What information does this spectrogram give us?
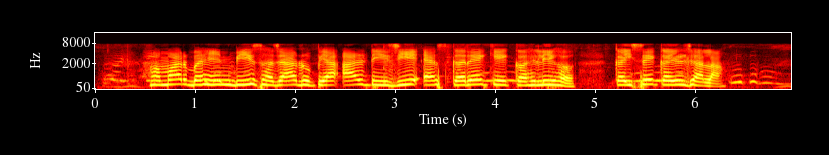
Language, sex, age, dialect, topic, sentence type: Bhojpuri, female, 18-24, Western, banking, question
